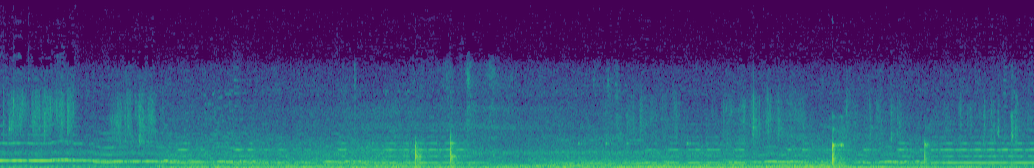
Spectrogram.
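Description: Stone grinder rubbing grated coconut into chili paste on a flat stone grinding slab (batu lado): a rough, uneven scraping with a few sharp clicks of stone on stone. Soft background music plays throughout.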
